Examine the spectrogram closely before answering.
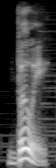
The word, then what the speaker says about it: buoy: 85 banked levels now buoy rhymes with gooey see buoy not bully buoy rhymes with Gully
